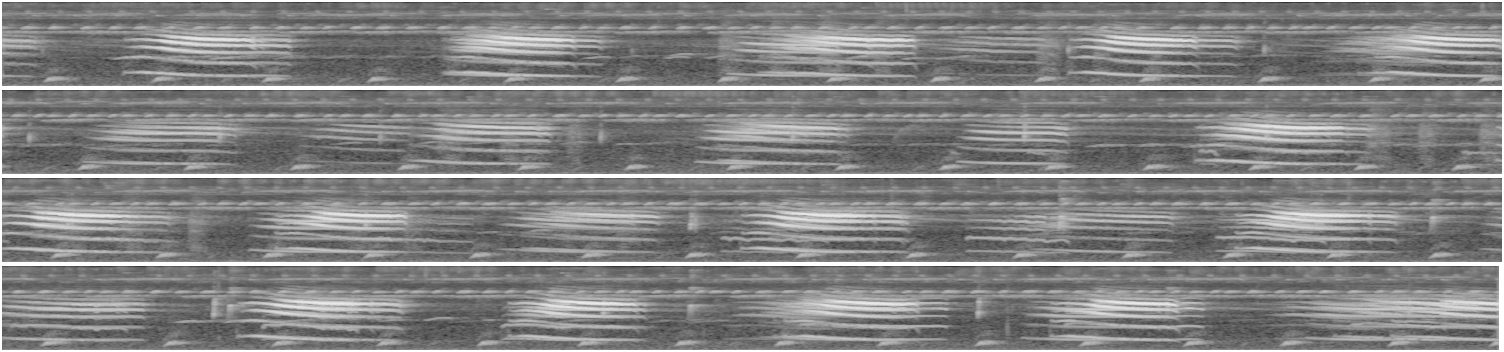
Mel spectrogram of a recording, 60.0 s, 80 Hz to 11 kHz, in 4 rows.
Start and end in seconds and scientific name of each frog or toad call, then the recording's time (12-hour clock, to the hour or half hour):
0.0	59.9	Adenomera diptyx
0.4	59.2	Leptodactylus labyrinthicus
1.3	59.9	Physalaemus albonotatus
12.5	12.9	Leptodactylus podicipinus
15.2	15.4	Leptodactylus podicipinus
17.1	17.3	Leptodactylus podicipinus
18.7	18.9	Leptodactylus podicipinus
20.9	21.2	Leptodactylus podicipinus
~6pm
